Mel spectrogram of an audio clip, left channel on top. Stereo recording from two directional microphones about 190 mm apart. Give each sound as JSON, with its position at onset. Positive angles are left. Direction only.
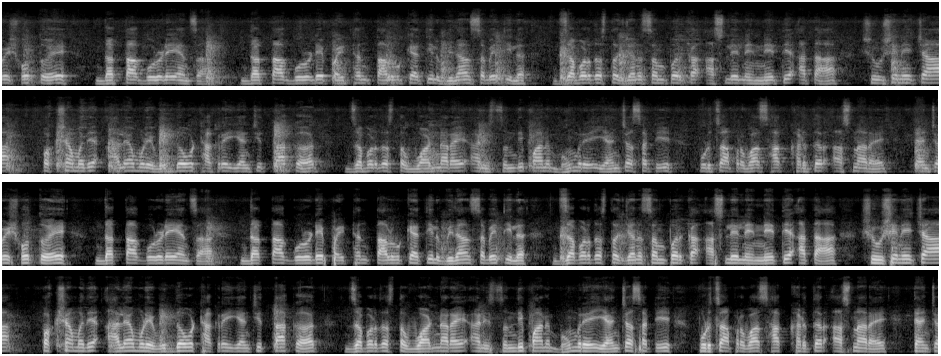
{"t": 0.0, "sound": "speech", "side_deg": -35}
